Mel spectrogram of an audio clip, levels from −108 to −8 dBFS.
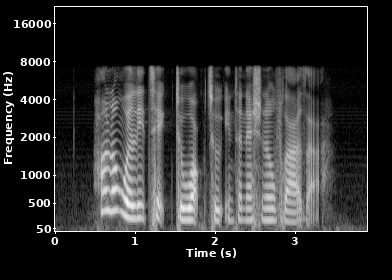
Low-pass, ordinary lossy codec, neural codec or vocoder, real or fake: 7.2 kHz; none; none; real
